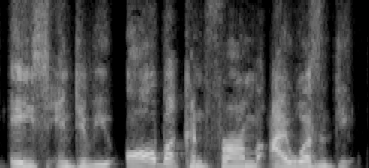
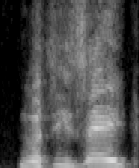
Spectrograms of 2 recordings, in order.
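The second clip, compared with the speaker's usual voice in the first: ordinary talk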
